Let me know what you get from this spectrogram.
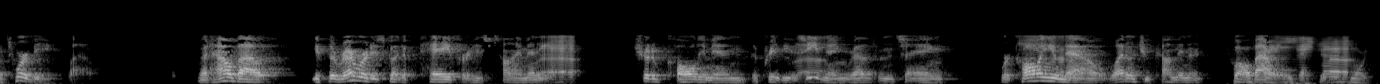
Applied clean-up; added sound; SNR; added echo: neural mask model Resemble Enhance denoiser.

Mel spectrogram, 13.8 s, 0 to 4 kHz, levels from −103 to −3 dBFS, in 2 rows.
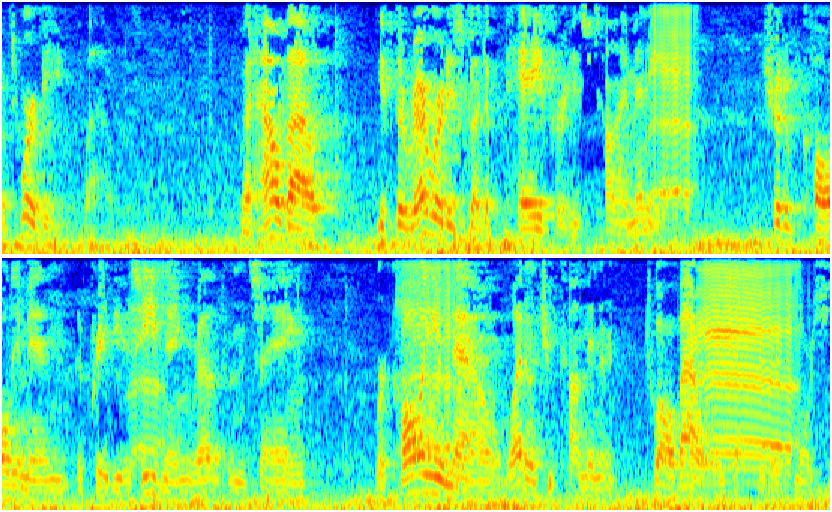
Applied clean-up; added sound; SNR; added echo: none; Livestock, farm animals, working animals; 5 dB; none.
